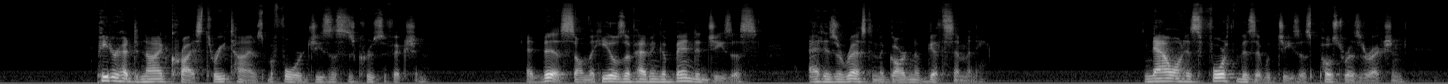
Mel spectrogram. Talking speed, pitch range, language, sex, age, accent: 140 wpm, 85-130 Hz, English, male, 40-59, American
